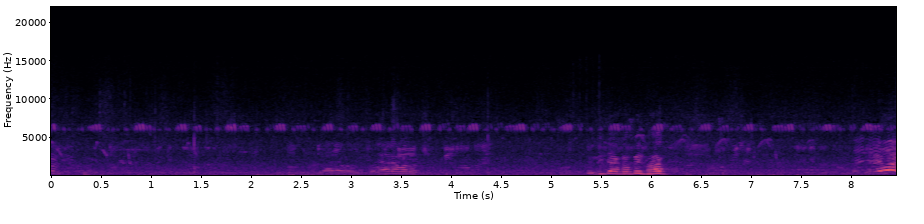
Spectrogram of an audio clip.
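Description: An insect chirping steadily at a high pitch, about four chirps a second. Over it, voices call out twice, once about three seconds in and louder near six seconds.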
